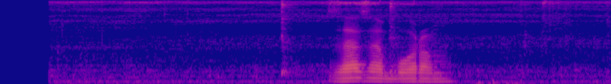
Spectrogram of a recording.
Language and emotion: Russian, neutral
